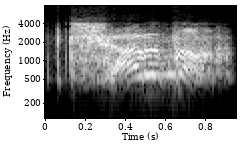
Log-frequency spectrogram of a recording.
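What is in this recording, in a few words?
Korean bomb success mood med, speech; War Thunder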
